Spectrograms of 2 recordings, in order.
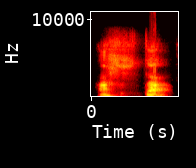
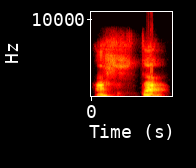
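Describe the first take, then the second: First: A throaty h runs straight into k. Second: A throaty h runs straight into k.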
